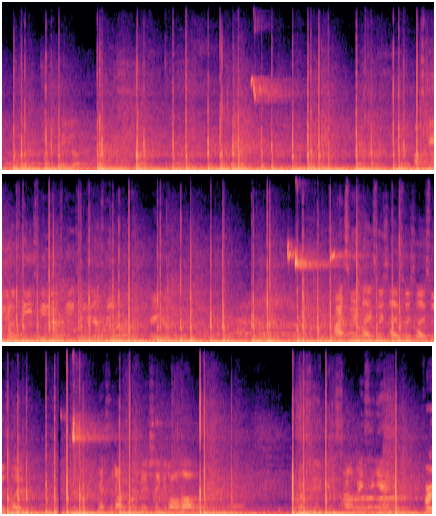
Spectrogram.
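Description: Basketballs dribbled hard and fast on a hardwood gym floor, a steady stream of low bounces. A few short, high sneaker squeaks come through, and voices talk faintly in the background.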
